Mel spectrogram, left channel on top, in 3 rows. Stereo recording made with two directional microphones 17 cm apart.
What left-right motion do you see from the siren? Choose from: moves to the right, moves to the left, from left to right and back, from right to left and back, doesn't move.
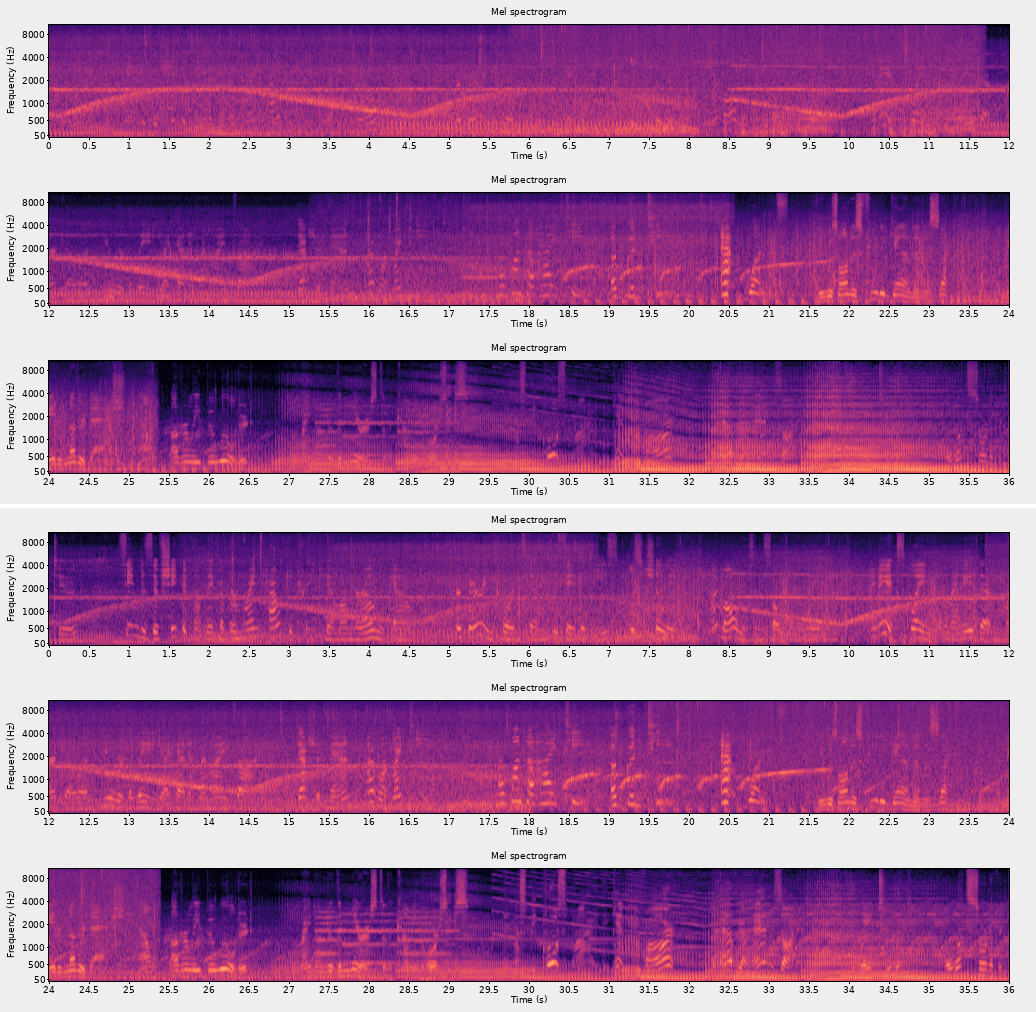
moves to the right.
